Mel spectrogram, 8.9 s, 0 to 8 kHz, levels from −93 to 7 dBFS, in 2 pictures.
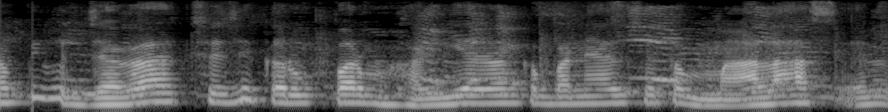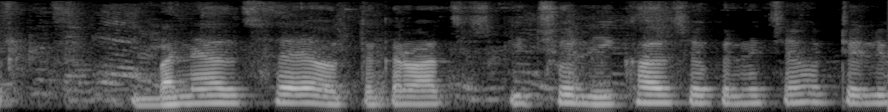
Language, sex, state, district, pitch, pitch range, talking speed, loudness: Maithili, male, Bihar, Samastipur, 160 Hz, 145-170 Hz, 90 wpm, -29 LUFS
